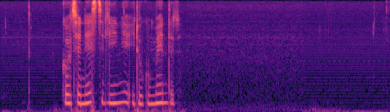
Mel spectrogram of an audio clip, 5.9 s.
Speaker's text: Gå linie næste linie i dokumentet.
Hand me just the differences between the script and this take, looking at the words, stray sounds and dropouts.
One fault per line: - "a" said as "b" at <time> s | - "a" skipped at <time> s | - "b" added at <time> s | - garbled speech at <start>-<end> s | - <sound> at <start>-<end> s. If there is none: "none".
- "linie" said as "til" at 1.0 s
